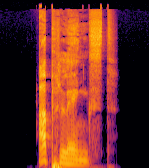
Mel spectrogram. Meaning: second-person singular dependent present of ablenken
- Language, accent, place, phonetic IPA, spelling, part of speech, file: German, Germany, Berlin, [ˈapˌlɛŋkst], ablenkst, verb, De-ablenkst.ogg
